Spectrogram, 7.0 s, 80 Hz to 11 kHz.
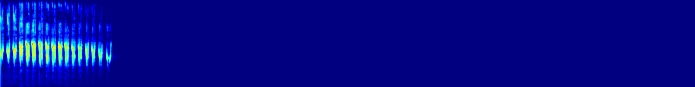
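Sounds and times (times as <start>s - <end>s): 
Black kite nestling giving a rapid dry chittering series: 0.0s - 1.1s.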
